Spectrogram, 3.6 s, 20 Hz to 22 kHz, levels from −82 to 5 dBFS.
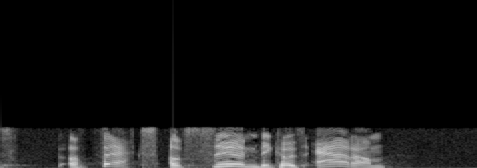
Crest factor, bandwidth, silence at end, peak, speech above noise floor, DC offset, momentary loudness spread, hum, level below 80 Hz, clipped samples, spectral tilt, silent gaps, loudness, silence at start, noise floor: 20 dB; 5.6 kHz; 0.7 s; 0 dBFS; 41 dB; under 0.1%; 7 LU; none; -62 dBFS; under 0.1%; -1.5 dB/octave; none; -18 LUFS; 0 s; -60 dBFS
